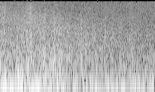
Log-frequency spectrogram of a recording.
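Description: A loud, deep thunder rumble rolls on steadily for a couple of seconds, heavy in the low end with a dense roar on top and no voices.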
